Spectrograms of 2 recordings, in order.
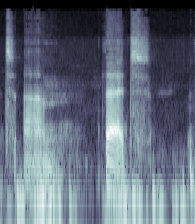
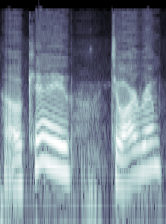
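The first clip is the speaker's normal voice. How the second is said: put-on high, louder little girl voice; 7 semitones higher, 4 dB louder than usual. Girl checking where the visitors want to go, high child voice. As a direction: pitch it up like a small child asking. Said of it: "the little girl goes".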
